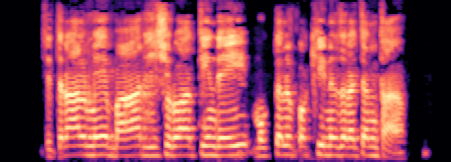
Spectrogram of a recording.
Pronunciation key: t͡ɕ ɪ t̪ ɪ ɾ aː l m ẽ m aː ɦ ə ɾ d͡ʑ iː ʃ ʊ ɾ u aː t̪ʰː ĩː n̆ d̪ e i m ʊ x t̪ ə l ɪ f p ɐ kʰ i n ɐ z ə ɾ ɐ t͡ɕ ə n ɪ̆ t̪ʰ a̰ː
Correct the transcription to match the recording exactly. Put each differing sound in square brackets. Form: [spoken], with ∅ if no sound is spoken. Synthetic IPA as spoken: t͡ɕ ɪ t̪ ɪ ɾ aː l m ẽ [b] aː ɦ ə ɾ d͡ʑ iː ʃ ʊ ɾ u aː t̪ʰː ĩː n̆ d̪ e i m ʊ x t̪ ə l ɪ f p ɐ kʰ i n ɐ z ə ɾ ɐ t͡ɕ ə n ɪ̆ t̪ʰ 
